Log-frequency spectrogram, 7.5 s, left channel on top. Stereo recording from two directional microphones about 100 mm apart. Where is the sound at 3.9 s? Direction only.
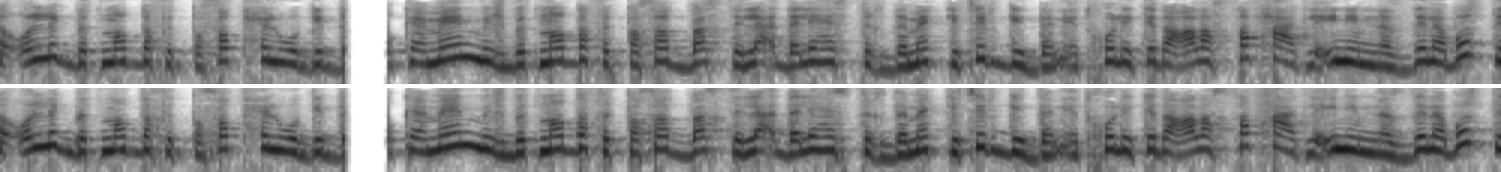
35° right (ahead or behind).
